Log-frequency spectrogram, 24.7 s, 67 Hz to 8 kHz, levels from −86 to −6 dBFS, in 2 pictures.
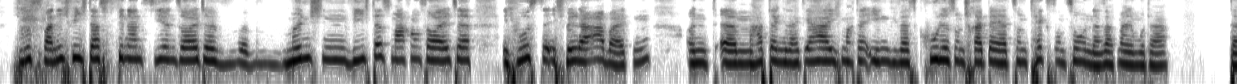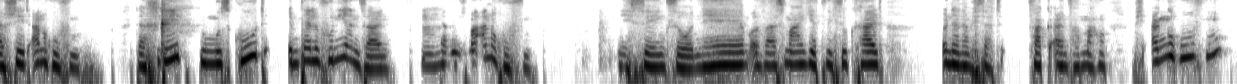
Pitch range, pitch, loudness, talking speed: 205-265 Hz, 230 Hz, -19 LUFS, 210 wpm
